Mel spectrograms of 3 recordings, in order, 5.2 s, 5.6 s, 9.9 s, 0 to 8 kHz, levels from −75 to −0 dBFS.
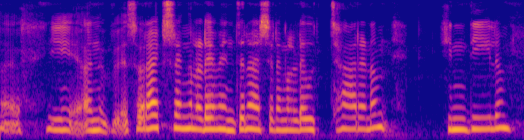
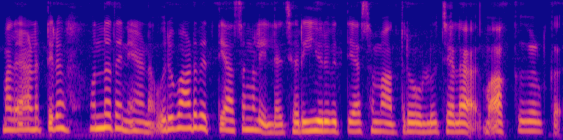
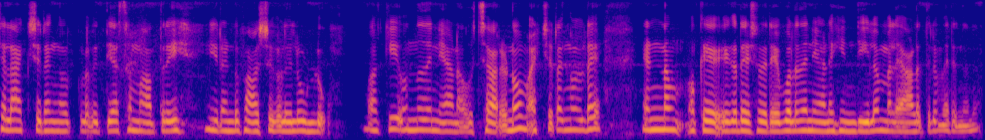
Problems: none marked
